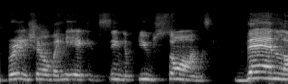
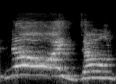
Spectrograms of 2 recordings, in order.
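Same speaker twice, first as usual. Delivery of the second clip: slow, loud burst of denial; loud slow retort; sudden shout; 7 semitones higher, 5 dB louder, slower than usual. Acted. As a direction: bark it out, dropping the pretence. Boss drops the joke, bursts out.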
